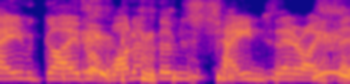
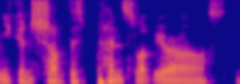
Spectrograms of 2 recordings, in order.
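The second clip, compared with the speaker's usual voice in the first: low, much softer aside; half-swallowed rude mutter; muttered insult; 8 semitones lower, 7 dB quieter than usual. Retold or imitated. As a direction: mutter it under your breath, turned away. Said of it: "I turned away from her and I went".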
